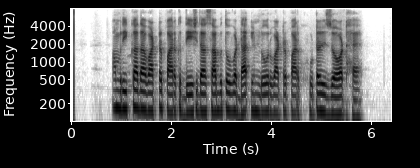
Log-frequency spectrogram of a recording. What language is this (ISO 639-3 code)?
pan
